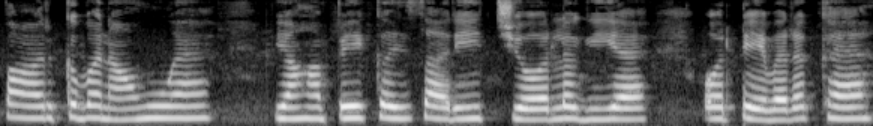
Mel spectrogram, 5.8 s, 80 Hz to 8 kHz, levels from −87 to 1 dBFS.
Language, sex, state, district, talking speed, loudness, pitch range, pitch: Hindi, female, Punjab, Pathankot, 135 wpm, -14 LUFS, 260-275 Hz, 270 Hz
